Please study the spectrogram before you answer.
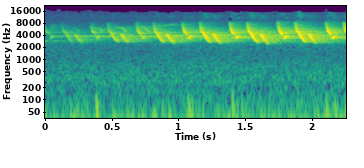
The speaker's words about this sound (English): There's songs all around me, but the teacher, teacher, teacher, teacher is the oven bird. And it's not the bird closest to me, but it certainly has got to be the loudest.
